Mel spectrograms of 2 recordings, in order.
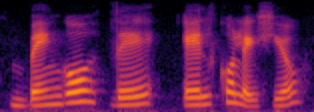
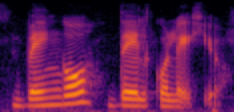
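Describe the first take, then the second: First: The preposition and article are said separately. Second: The preposition and article merge into one word. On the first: The speaker calls it wrong. "which is not used" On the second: The speaker calls it right. "you would make a contraction there"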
